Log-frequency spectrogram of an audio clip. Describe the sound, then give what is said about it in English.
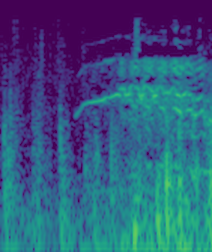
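A horse lets out a long, wavering whinny, preceded by a few sharp hoof clops on hard ground, as a man gets on the horse. Both sounds are fairly loud, with no voices. “Look, him get on horse again.”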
